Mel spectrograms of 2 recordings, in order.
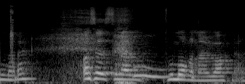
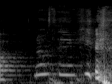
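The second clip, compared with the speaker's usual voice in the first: much higher, slow, laughing no thank you; mock polite refusal; 13 semitones higher, 3 dB louder, much slower than usual. Turning down the hotel staff, high and slow with a laugh. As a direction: sweetly turn them down, drawn out and high.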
